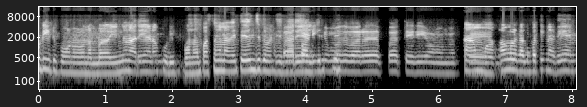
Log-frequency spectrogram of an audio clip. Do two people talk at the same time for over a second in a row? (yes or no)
no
